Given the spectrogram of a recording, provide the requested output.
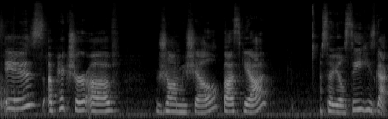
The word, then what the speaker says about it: Basquiat: this one is jean-michel Basquiat and technically the French pronunciation would be Basquiat but let's just add the T on okay um so the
